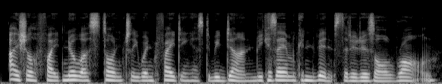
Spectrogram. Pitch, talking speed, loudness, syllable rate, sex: 175 Hz, 285 wpm, -16 LUFS, 6.4 syllables/s, female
